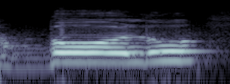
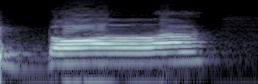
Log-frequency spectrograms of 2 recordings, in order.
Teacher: Então bolo, o timbre é fechado. Bola, o timbre é aberto.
